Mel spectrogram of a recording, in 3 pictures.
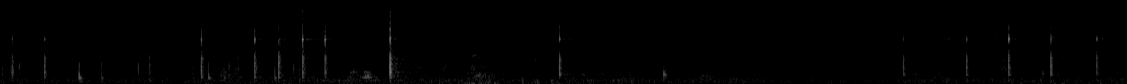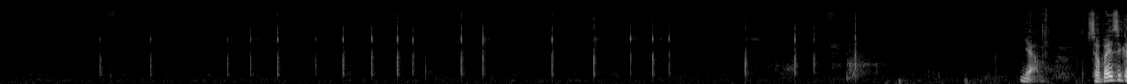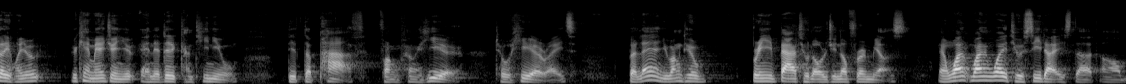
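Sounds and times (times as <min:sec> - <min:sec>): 
writing on a board during a physics lecture: 0:00.0 - 0:01.4, 0:02.0 - 0:04.2, 0:05.6 - 0:06.2, 0:09.0 - 0:20.0
speech: 0:21.5 - 0:33.8.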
